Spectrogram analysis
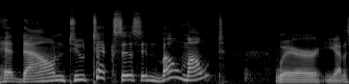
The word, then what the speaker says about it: Beaumont: The Danny Adjusted Radio program as we wind through our baseball and head down to Texas in Beaumont, where you got to say it like that.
